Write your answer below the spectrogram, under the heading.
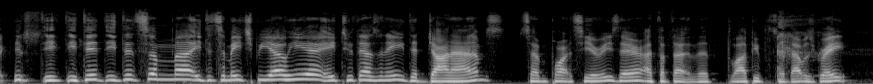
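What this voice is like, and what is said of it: Funny put-on voice. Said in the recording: “Now he's talking in a funny voice.”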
